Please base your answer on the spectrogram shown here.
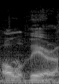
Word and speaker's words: Oliveira: Yeah, Oliveira.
